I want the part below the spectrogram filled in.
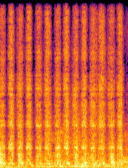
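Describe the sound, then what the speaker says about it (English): A hand file works a cut into a curved shape with steady back-and-forth rasping strokes, about five per second, close and even with no talking. "I will recommend you to use this, we call it file, to trim it to get the curve shape"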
